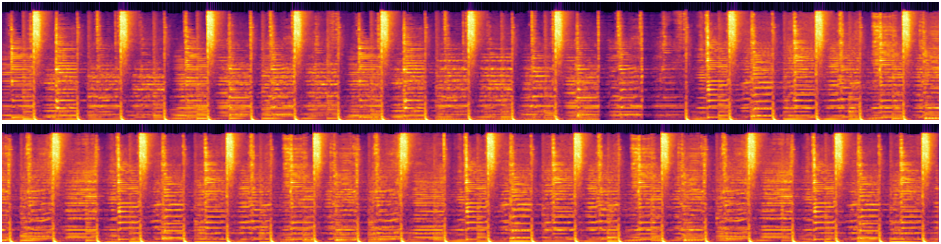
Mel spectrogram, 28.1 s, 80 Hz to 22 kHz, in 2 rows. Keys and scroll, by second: 15.9 ctrl+space, 21.3 ctrl+space, 21.9 ctrl+space, 22.5 ctrl+space.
